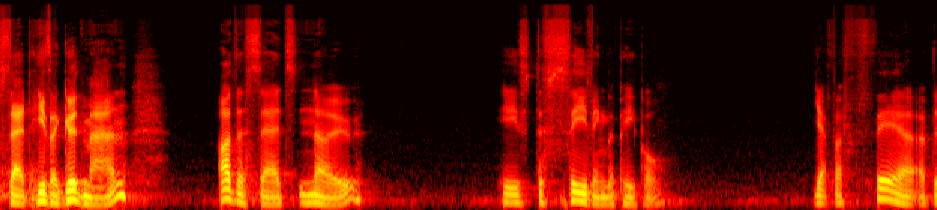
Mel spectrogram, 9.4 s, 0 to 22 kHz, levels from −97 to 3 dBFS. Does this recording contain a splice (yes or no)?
no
